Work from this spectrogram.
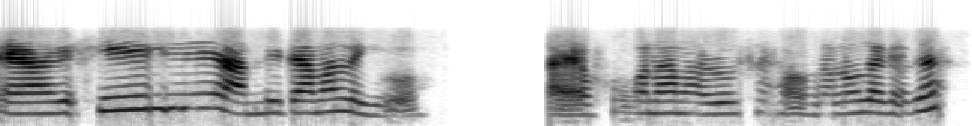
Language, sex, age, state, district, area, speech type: Assamese, female, 30-45, Assam, Majuli, urban, conversation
